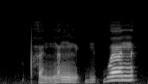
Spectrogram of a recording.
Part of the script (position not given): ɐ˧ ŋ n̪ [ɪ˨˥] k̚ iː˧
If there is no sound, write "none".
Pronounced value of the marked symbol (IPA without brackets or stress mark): ɪ˨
